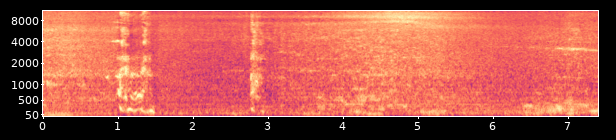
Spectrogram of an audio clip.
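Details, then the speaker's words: Yamaha Fino scooter after no-start repair, fuel, ignition and compression checked: light fairly steady putter behind handling knocks, no obvious knocking; idles smoothly, piston and connecting rod found in good condition. "mesinnya juga lumayan halus ya karena di bagian seher dan bagian stang tadi pas saya cek masih bagus"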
